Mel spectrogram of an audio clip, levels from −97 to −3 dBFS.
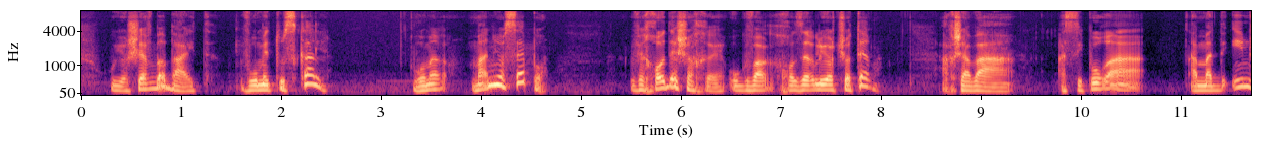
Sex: male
